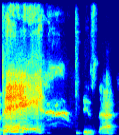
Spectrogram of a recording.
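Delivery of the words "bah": higher, sudden blurted bah; comic panel shout. Acted. The panel goes bah, a high blurted cry. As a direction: blurt the sound effect. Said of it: "we have the panel going".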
